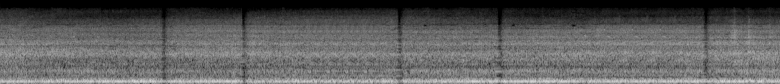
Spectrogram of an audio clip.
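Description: Repeated frames occur at 1.44–1.54 s, where a 93 ms block plays once more; at 3.21–3.77 s, where a 186 ms block plays three extra times; and at 6.23–6.78 s, where a 279 ms block plays twice more. The same compressed frames were decoded again, producing an audible stutter and lengthening the audio by each repeated span.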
